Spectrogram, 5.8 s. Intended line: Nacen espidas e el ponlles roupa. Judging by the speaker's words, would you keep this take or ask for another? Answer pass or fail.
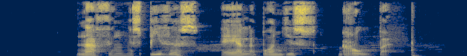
fail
